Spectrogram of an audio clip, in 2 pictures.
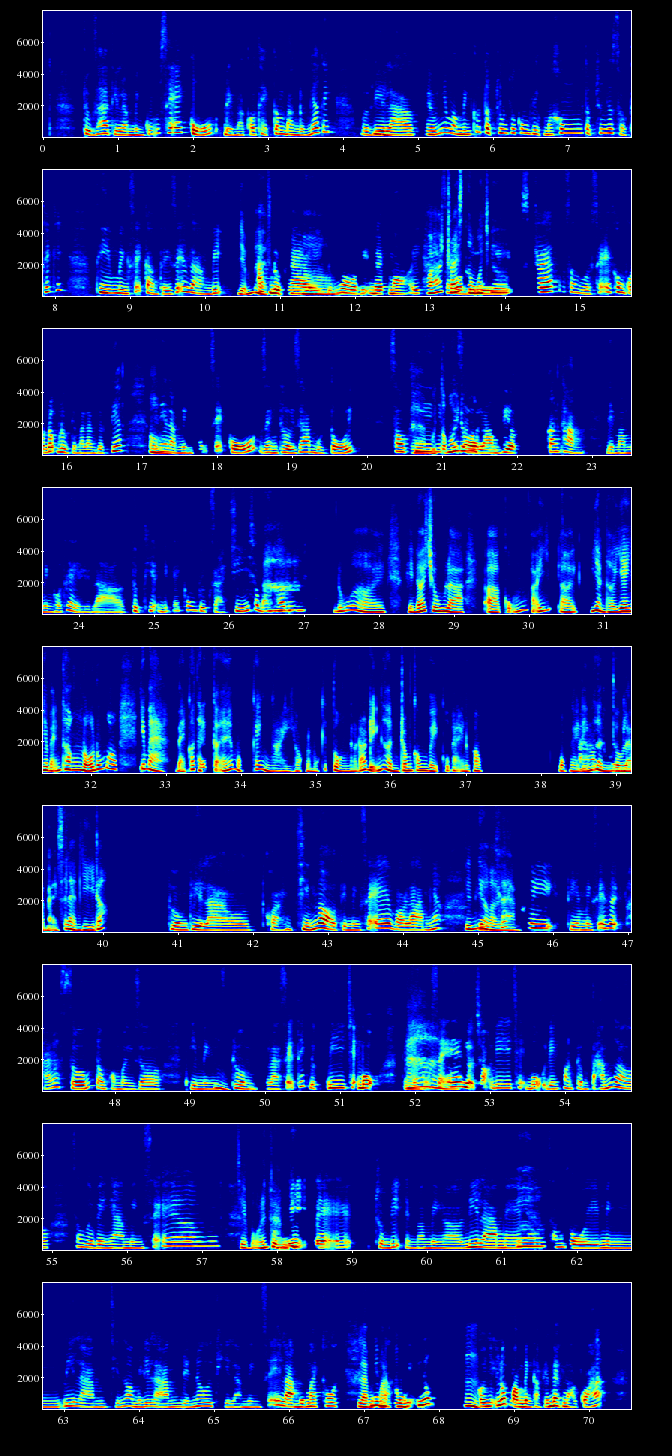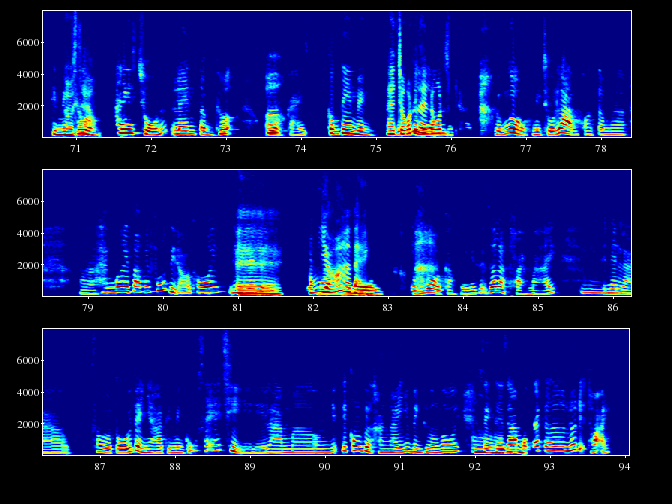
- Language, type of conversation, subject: Vietnamese, podcast, Bạn cân bằng giữa sở thích và công việc như thế nào?
- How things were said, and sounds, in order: tapping; other background noise; tsk; unintelligible speech; laugh; chuckle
